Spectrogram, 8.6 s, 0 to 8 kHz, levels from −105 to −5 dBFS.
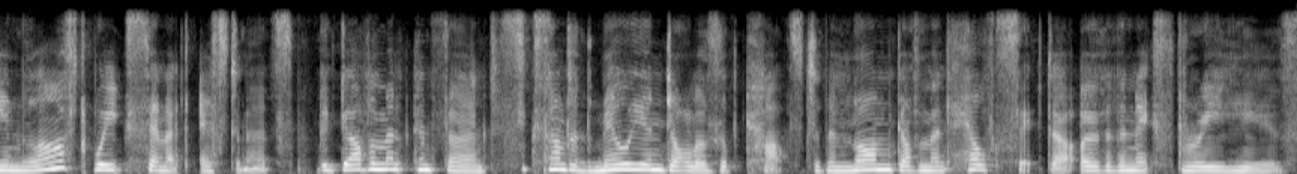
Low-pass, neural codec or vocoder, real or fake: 7.2 kHz; codec, 44.1 kHz, 3.4 kbps, Pupu-Codec; fake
